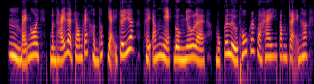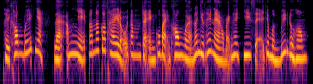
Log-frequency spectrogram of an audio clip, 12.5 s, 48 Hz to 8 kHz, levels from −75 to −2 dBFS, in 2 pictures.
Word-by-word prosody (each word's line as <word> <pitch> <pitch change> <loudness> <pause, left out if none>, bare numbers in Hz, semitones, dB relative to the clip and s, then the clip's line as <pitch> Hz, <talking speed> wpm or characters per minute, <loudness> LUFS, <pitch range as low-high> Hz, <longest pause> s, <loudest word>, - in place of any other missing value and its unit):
Ừm, 260 -6 +2
bạn 190 +3 +1
ơi 280 +1 +3 0.2
mình 220 -1 0
thấy 215 +3 +2
là 325 - +4
trong 245 -2 -1
các 315 +3 -3
hình 240 -7 -2
thức 285 +5 -6
giải 245 -1 -1
trí 275 +6 +3
á, 420 - +5 0.2
thì 225 -2 0
âm 235 +5 -1
nhạc 230 -6 +2
gần 220 -2 +3
như 235 +2 +3
là 205 -5 +1 0.2
một 200 -3 -5
cái 305 +1 +2
liều 240 -9 +5
thuốc 305 +10 -2
rất 360 -2 -4
là 250 - 0
hay 255 +2 -2
tâm 250 -1 -3
trạng 240 -2 -3
ha. 270 +2 0 0.2
Thì 230 -4 +1
không 300 +4 +1
biết 360 +6 -3
nha, 335 -4 0 0.2
là 225 -1 +4
âm 295 +7 -2
nhạc 235 -7 0
đó 305 - -3
nó 365 +3 -1
có 375 0 -1
thay 290 -5 +2
đổi 240 +2 0
tâm 275 -2 -4
trạng 215 -6 -1
của 295 - -1
bạn 280 -6 +1
không 275 +3 +2
và 220 -3 0
nó 265 +7 +1
như 310 -2 +2
thế 325 +5 -1
nào? 230 - +2
Bạn 205 - -4
có 255 - -4
thể 285 +1 0
chia 280 0 +2
sẻ 270 - -5
cho 305 - +2
mình 225 -7 +1
biết 325 +7 -1
được 275 - +3
hông? 230 0 +1
260 Hz, 290 wpm, -20 LUFS, 225-295 Hz, 0.2 s, á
